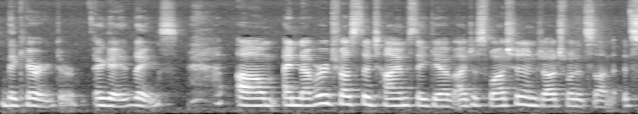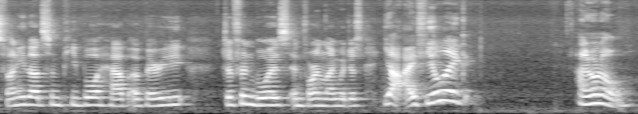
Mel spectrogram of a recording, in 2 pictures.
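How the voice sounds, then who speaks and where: A young woman streaming live while she cooks, chatting casually and reading out viewer comments. She speaks international-school English with slight German touches and fills her talk with ums and quick apologies. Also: medium pitch, steady tone. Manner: chatty, self-deprecating, frequent ums and apologies.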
